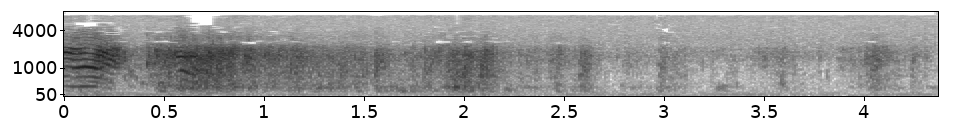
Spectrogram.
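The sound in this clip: A gunshot in a radio drama: one loud blast at the start, then a rumbling decay that fades over a few seconds.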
